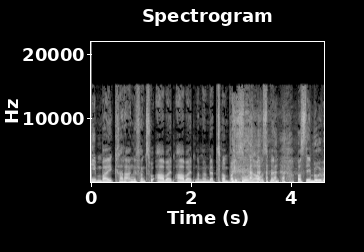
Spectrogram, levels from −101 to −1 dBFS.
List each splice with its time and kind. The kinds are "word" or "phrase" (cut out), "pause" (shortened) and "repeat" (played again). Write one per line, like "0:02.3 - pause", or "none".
0:01.7 - repeat

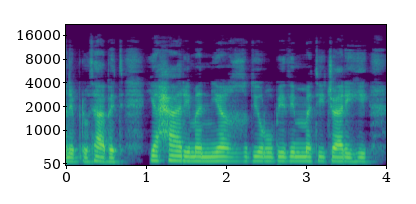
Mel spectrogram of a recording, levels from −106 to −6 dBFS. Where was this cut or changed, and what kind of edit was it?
none

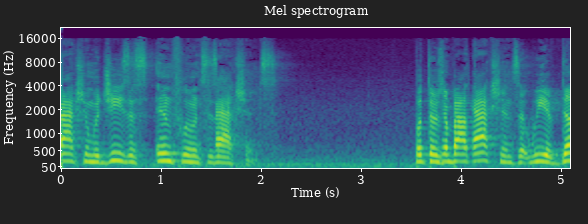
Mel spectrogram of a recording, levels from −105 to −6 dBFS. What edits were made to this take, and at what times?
0:01.5 - word
0:03.8 - word
0:04.1 - word

